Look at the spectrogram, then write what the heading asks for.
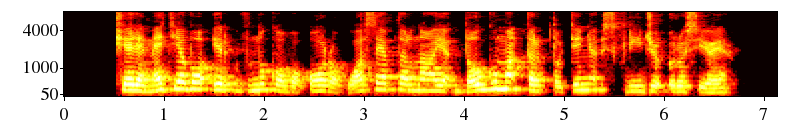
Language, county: Lithuanian, Kaunas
